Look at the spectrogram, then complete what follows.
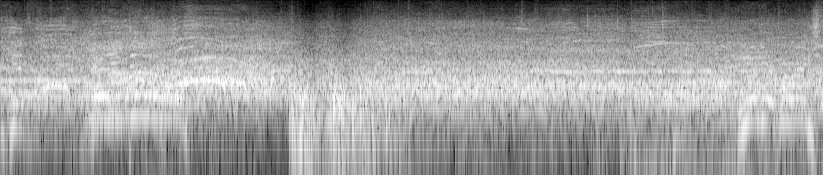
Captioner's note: crowd cheering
